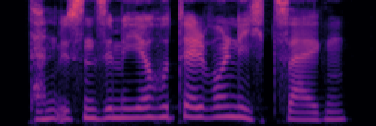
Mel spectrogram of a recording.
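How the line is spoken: Laughing. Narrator (German): sie lachte

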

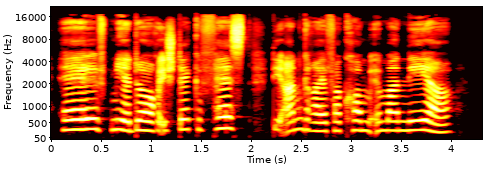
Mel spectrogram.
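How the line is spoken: Screaming. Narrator (German): Wildi schrie

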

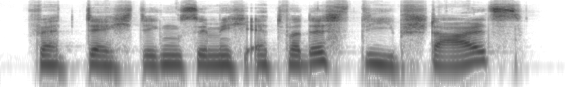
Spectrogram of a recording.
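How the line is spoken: Thundering, booming voice. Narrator (German): donnerte der Bestatter

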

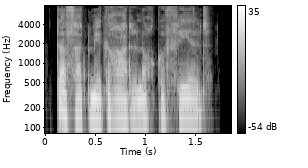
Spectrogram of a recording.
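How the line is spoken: Murmured. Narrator (German): murmelte er

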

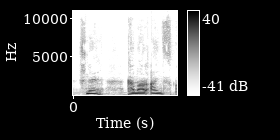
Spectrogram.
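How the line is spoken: Breathless panting. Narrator (German): keuchte

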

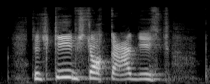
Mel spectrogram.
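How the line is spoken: Roaring. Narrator (German): brüllte

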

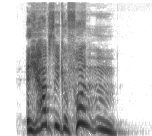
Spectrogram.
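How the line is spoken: Excited call. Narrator (German): rief Prop aufgeregt

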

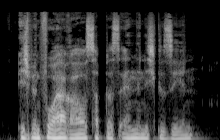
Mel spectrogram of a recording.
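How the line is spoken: Plain. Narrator (German): antwortete Vincheck

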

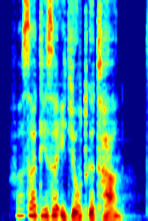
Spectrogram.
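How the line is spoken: Hissed. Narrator (German): zischte Vanessa

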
